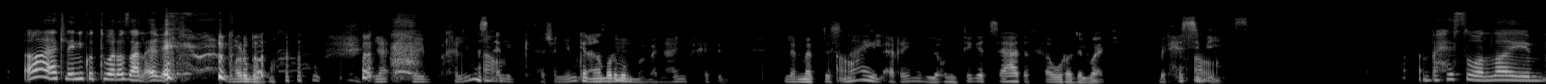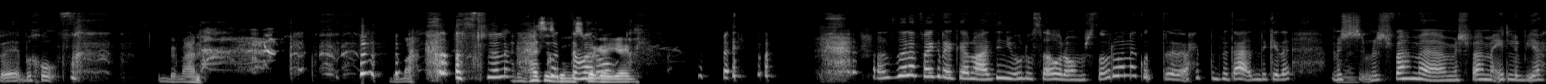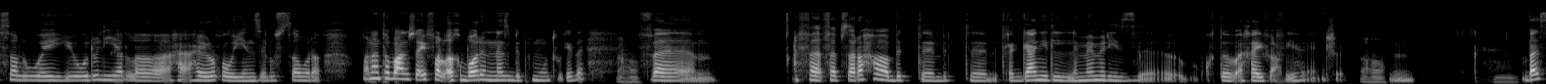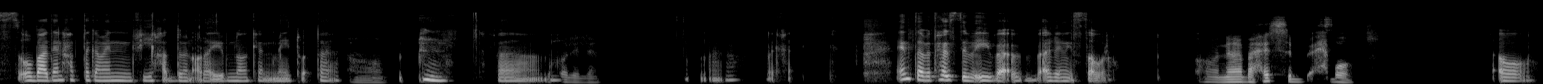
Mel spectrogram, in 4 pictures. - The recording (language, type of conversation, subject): Arabic, unstructured, إيه دور الموسيقى في تحسين مزاجك كل يوم؟
- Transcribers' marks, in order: laugh; laughing while speaking: "الأغاني بردو"; laugh; tapping; other noise; giggle; laughing while speaking: "أصل أنا كنت مرعوبة. أيوه"; chuckle; laugh; laughing while speaking: "بمعنى، أنا حاسس بمُصيبة جاية لي"; tsk; in English: "لmemories"; throat clearing; unintelligible speech; distorted speech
